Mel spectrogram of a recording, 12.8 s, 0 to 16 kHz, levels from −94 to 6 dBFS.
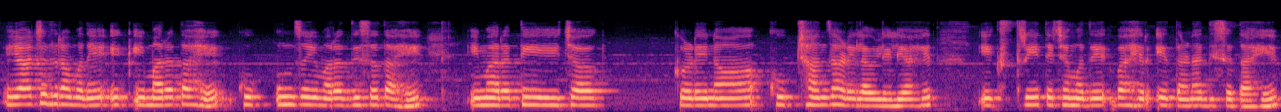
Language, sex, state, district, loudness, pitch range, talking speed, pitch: Marathi, female, Maharashtra, Solapur, -12 LUFS, 230-250 Hz, 110 wpm, 240 Hz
